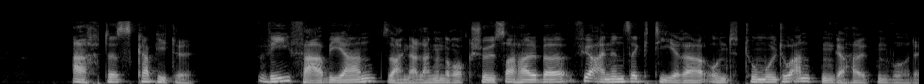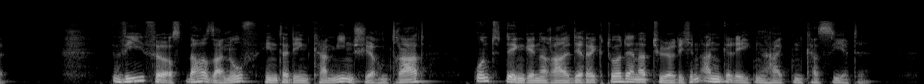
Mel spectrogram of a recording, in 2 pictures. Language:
German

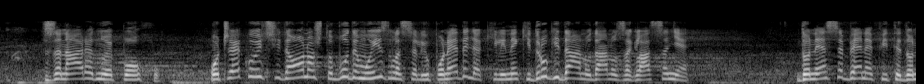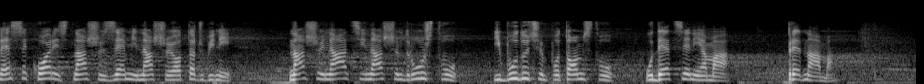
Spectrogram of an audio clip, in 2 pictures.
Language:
Serbian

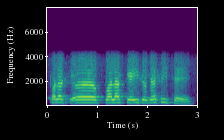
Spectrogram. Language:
Maithili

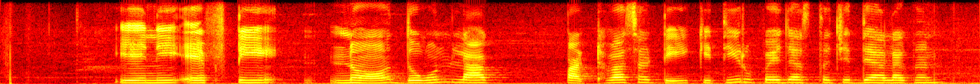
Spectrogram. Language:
Marathi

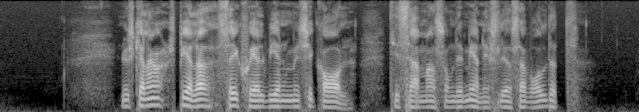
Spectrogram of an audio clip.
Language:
Swedish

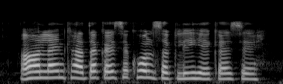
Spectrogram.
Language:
Magahi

